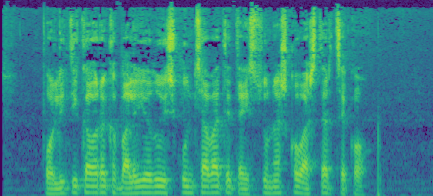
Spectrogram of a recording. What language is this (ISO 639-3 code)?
eus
